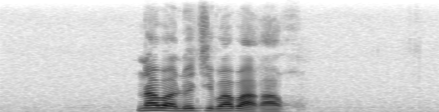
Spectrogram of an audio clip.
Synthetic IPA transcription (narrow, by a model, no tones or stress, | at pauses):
nabalwet͡ʃʼibabaɣaːɣʊ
